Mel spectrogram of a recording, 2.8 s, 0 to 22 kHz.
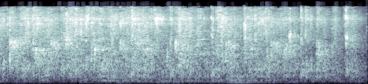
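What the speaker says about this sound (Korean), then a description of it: "여러분 큰 박수로 환영해 주시기 바랍니다" An audience at a March 1st Independence Movement 100th anniversary ceremony gives a loud welcoming round of applause for a saxophone performer. The clapping is dense and steady from start to finish, with only scattered voices underneath.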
